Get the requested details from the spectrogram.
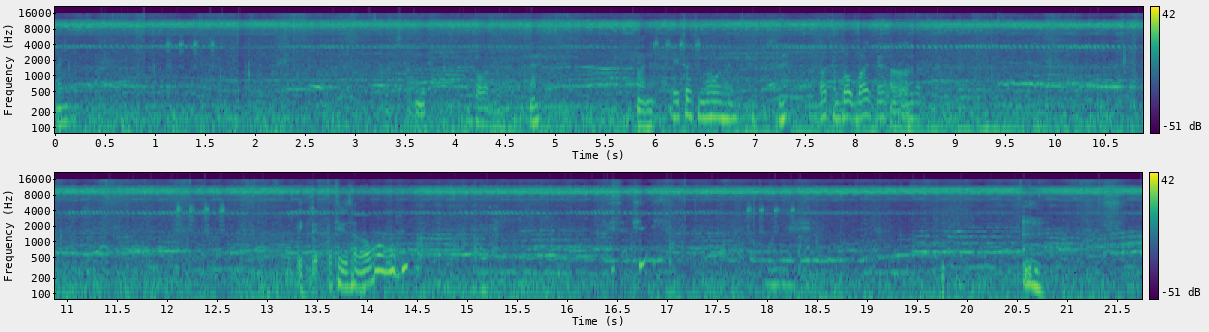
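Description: Several men talk with each other nearby.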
